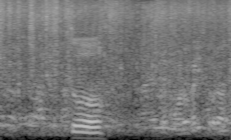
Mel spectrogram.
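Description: A man's voice saying a single short word, over a low, steady hubbub of a busy street.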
